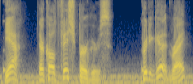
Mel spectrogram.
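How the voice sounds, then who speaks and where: A man's voice: a little high, wildly swooping pitch, moderate pace, vocal fry, slight background noise, exaggerated voice. An actor playing a cocky, laid-back young male rebel in a video game, teasing and flippant in a casual way. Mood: easygoing. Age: young adult.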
